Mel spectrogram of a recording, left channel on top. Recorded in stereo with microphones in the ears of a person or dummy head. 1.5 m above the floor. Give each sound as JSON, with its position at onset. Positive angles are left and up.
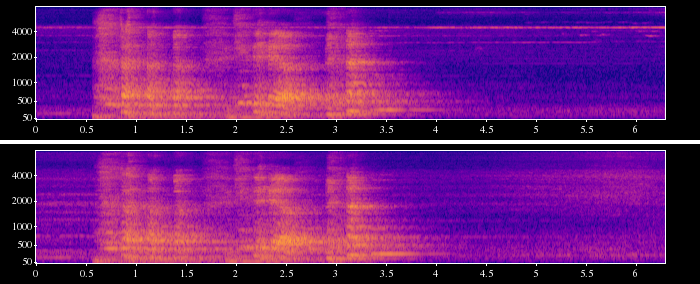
{"t": 0.6, "sound": "laughter", "side_deg": 60, "distance_m": 0.5}
{"t": 3.3, "sound": "a ringtone", "side_deg": 40, "distance_m": 1.1}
